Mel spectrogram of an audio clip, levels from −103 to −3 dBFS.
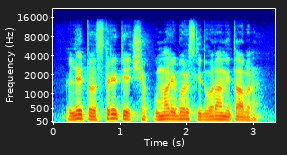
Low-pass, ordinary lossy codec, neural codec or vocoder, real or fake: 14.4 kHz; Opus, 64 kbps; codec, 44.1 kHz, 3.4 kbps, Pupu-Codec; fake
